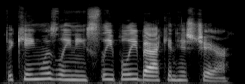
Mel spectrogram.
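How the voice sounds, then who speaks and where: Woman reading a fairy tale aloud, crisp bright voice, dry. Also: medium pitch, a little fast, dry recording. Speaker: narrator. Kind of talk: storybook narration.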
